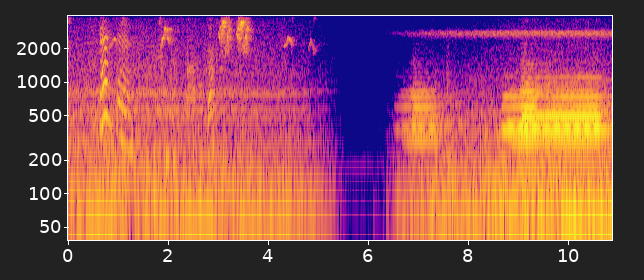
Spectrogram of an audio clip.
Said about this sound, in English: That was the show train heading home.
